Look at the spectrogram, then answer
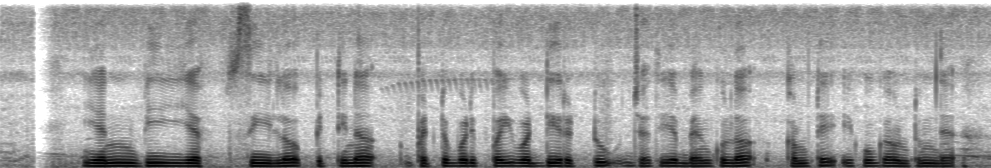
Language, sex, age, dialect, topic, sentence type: Telugu, male, 18-24, Southern, banking, question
